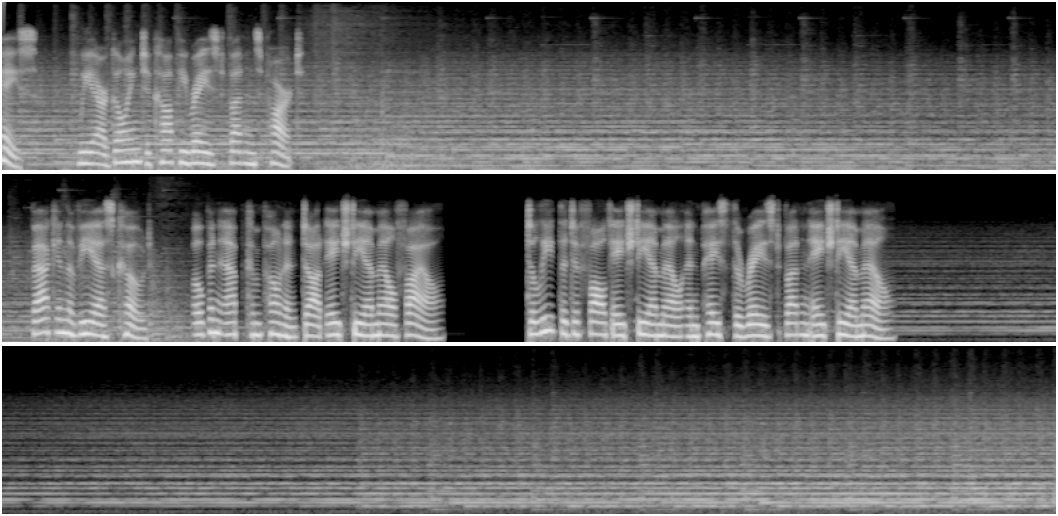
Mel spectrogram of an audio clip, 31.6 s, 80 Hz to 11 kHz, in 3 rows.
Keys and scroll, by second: 19.2 Up, 20.4 Down, 20.8 Left, 22.2 Right, 23.6 Right, 26.8 ctrl+v, 27.6 Up.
